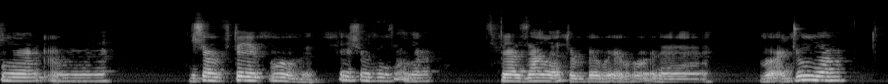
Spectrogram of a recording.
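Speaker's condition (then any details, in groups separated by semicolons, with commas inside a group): Spinal muscular atrophy; right-click via two keys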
